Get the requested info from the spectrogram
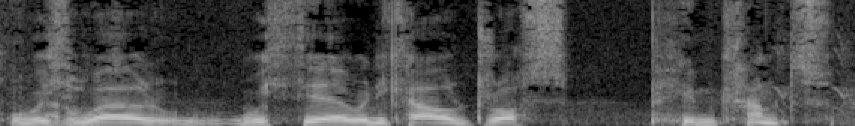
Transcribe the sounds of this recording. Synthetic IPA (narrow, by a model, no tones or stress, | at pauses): wewɛlˠwejθjɛwɛdikʰaːlˠdrɔs | pʰɪmkʰantʰ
